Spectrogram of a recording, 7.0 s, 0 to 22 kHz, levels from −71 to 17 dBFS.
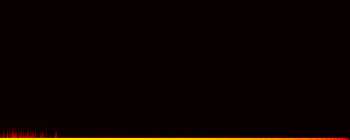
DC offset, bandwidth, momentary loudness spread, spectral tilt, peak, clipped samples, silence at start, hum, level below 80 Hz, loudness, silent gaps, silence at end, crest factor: under 0.1%; 0.2 kHz; 16 LU; -15 dB/octave; 0 dBFS; 0.7%; 0 s; none; -6 dBFS; -9 LUFS; none; 0.2 s; 6 dB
